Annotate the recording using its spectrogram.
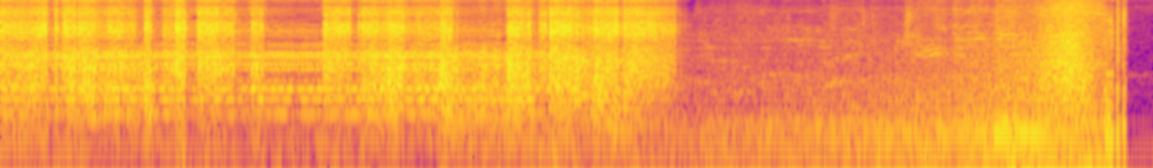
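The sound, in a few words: car driving across barren land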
